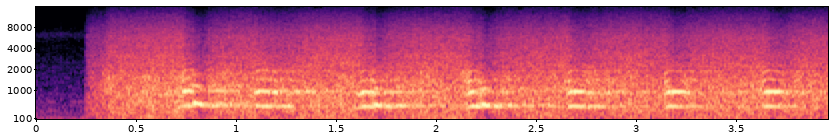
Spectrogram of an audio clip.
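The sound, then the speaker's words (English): A dog stuck at the top of rapids on the Seymour River in North Vancouver barks and whimpers in a steady series of short, high yelps, about two per second, over a constant loud rushing roar. No one speaks. “Their dog, Shaq, stuck at the top of some rapids on the Seymour River.”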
